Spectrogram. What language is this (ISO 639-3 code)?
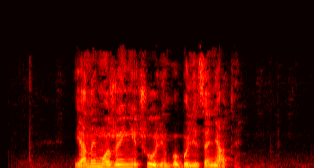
bel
